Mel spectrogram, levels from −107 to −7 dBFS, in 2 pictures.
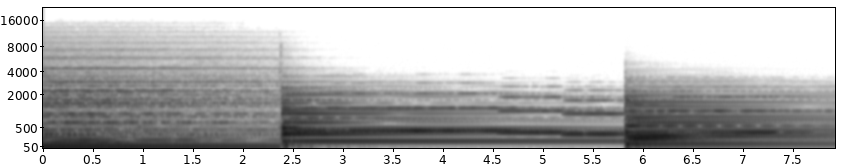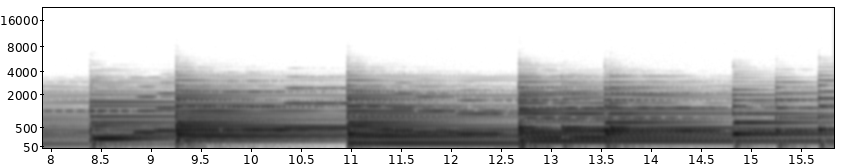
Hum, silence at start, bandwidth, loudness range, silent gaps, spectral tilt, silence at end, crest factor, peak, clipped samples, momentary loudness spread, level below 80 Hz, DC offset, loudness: none; 0 s; 7.8 kHz; 3 LU; none; -9 dB/octave; 0 s; 18 dB; -4 dBFS; under 0.1%; 11 LU; -34 dBFS; under 0.1%; -24 LUFS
